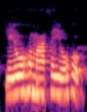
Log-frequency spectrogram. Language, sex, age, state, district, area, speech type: Sanskrit, female, 30-45, Karnataka, Uttara Kannada, urban, spontaneous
